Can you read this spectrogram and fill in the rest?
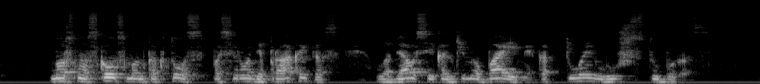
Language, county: Lithuanian, Panevėžys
